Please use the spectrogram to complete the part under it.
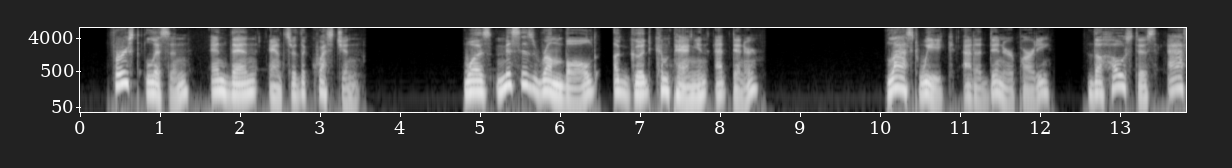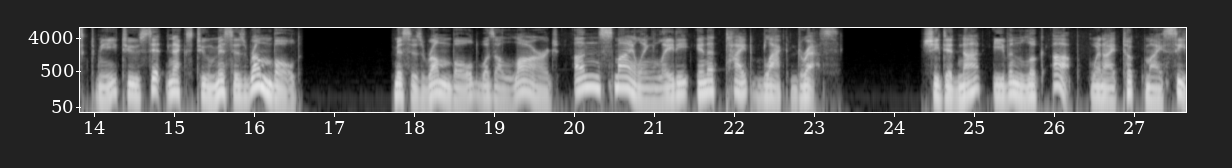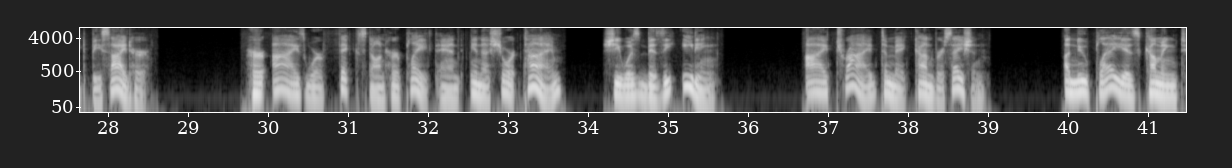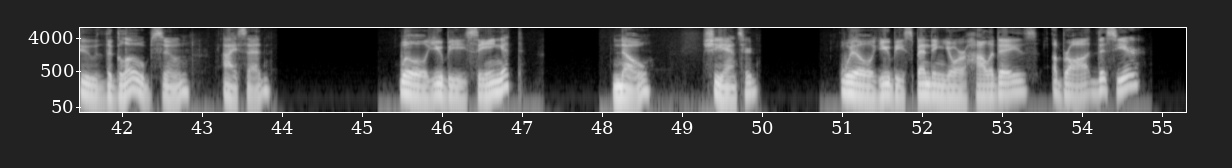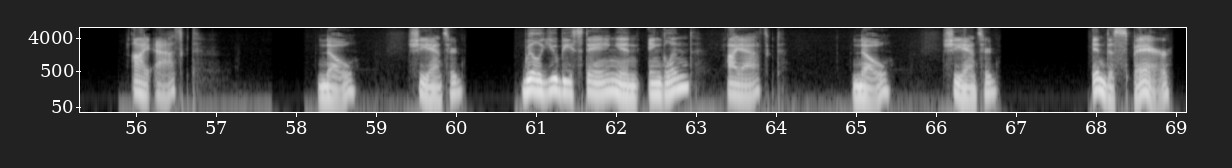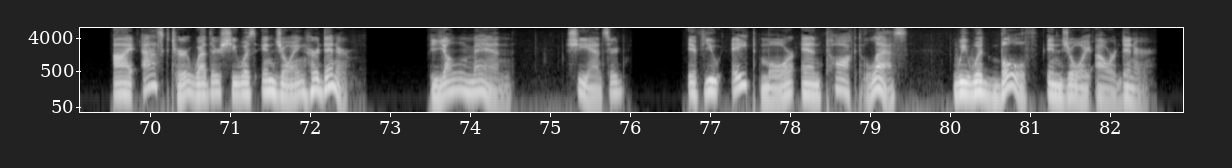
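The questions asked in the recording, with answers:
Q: Was Mrs. Rumbold a good companion at dinner?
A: No, she only wanted to eat and did not want to talk.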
